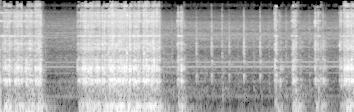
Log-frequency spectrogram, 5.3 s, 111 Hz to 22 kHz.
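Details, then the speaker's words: Brushless motor in a 2WD ARRMA Senton RC car, bench test after swapping red and blue motor wires and trimming; harsh rattly gritty whirring bursts when throttled, ESC flashing, smoke appearing; owner suspects failed motor bearings. "So I'm hearing a lot of grinding, and now I'm starting to see some smoke. I don't know if you guys can see that too. Yeah. Something's going on inside of this motor, and I'm pretty sure it might be the bearings."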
